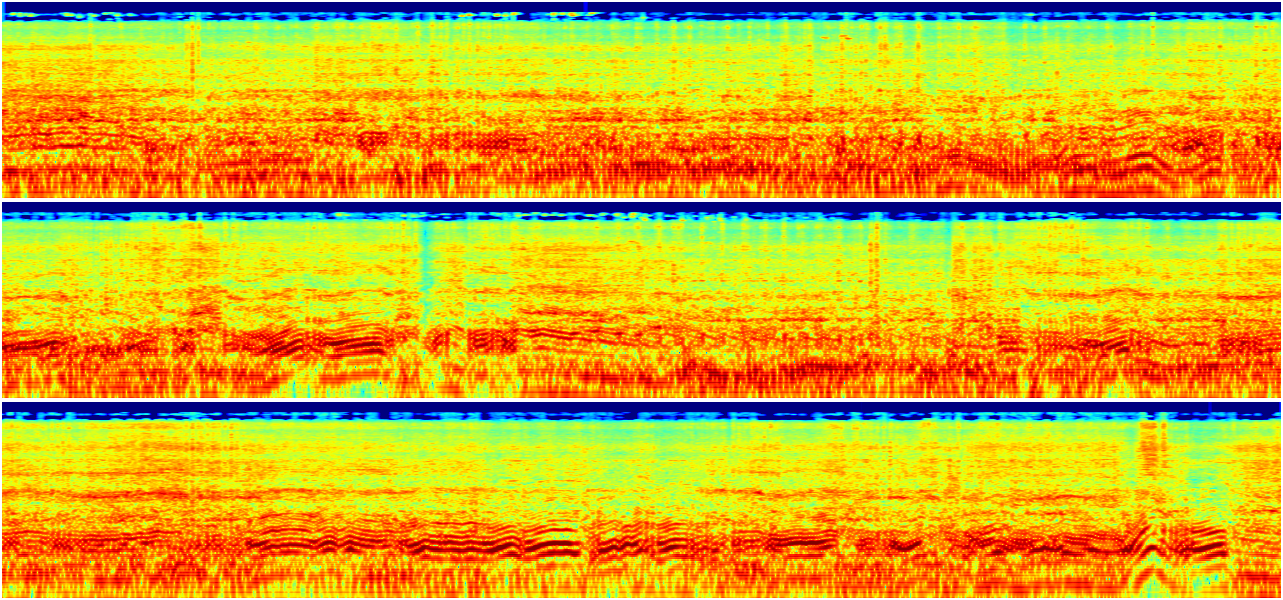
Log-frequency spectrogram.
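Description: Enduro motorcycle engine running continuously, its pitch rising and falling as the throttle is worked, with a brief drop about twelve seconds in.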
